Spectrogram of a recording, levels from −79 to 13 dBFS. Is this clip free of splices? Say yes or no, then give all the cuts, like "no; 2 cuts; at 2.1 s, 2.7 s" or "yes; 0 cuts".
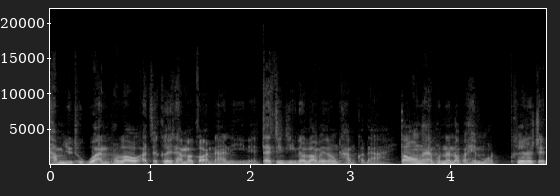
no; 1 cut; at 3.5 s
